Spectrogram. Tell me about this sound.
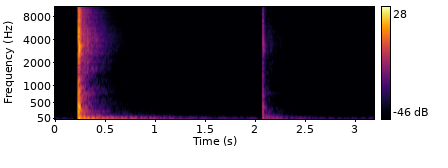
Windows being broken with various objects. Also includes scratching.
break, breaking-glass, indoor, window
